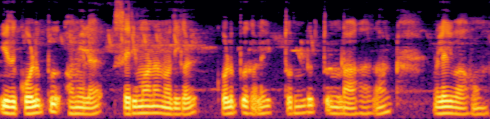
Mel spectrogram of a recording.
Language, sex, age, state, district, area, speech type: Tamil, male, 18-30, Tamil Nadu, Madurai, rural, read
